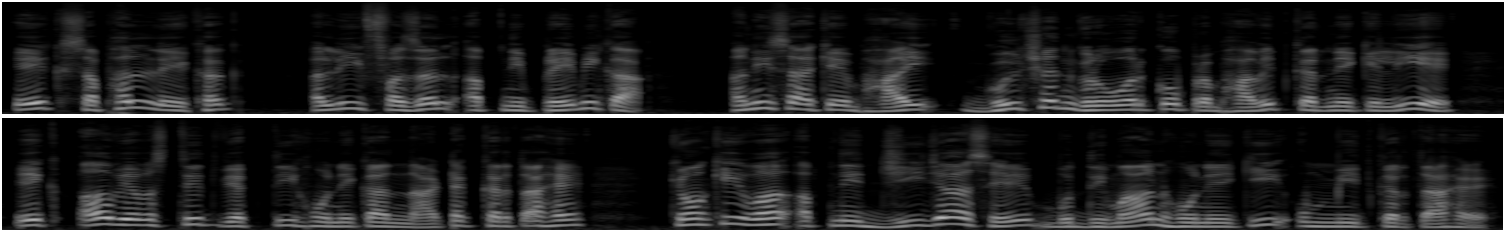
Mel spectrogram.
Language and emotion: Hindi, neutral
